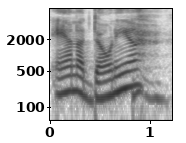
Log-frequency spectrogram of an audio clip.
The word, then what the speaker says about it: anhedonia: You just anhedonia?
